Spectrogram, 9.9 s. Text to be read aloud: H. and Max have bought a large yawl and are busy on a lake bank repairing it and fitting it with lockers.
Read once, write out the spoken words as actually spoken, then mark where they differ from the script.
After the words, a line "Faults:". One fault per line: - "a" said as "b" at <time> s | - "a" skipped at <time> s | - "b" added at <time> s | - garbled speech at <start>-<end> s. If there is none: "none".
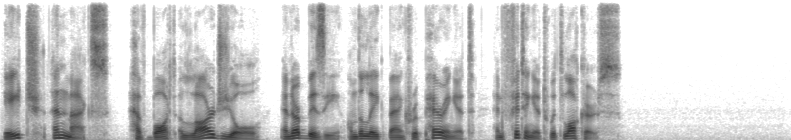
H. and Max have bought a large yawl and are busy on the lake bank repairing it and fitting it with lockers.
Faults:
- "a" said as "the" at 4.4 s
